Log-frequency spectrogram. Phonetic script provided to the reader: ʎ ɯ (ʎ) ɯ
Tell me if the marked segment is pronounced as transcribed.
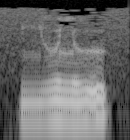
no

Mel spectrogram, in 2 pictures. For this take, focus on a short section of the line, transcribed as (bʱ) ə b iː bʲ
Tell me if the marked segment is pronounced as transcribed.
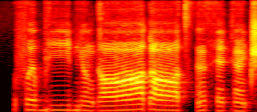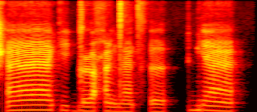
no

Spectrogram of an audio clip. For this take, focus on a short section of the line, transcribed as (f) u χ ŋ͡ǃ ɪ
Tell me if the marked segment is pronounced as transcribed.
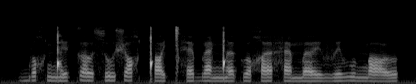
no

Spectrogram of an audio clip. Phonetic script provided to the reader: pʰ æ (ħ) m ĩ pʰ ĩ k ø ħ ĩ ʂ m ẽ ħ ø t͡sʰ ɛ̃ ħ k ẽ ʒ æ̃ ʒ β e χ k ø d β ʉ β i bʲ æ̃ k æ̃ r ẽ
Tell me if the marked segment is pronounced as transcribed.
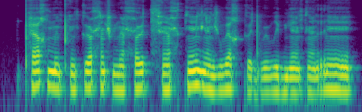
no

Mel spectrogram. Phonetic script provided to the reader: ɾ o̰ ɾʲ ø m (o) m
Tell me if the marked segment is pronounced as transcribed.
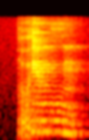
no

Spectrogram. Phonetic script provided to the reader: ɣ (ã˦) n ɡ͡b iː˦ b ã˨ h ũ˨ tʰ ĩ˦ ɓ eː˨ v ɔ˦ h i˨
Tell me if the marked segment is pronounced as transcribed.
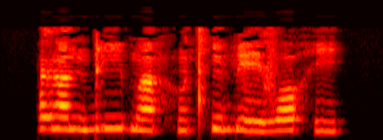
yes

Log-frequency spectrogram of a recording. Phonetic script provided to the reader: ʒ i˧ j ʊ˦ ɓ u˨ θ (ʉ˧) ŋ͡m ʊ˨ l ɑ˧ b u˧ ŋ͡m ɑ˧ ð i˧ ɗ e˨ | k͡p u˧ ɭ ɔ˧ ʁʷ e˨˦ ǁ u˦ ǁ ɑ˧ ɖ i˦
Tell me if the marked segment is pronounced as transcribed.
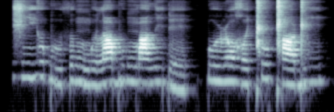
no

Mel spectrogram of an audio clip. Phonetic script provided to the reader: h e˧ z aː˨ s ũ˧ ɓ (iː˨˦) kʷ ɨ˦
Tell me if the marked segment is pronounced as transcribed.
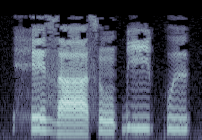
no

